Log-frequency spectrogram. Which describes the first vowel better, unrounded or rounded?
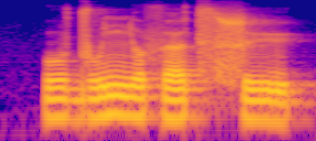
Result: rounded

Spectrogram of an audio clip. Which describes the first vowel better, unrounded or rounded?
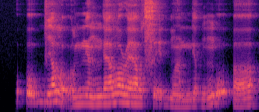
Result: rounded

